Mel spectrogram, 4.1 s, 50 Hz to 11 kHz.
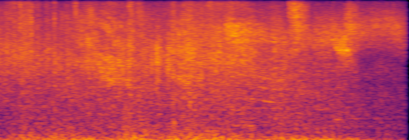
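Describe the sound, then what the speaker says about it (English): An electric nuke silo explodes when destroyed in the video game StarCraft 2, giving a loud, sustained rumbling blast with deep bass that holds for several seconds before easing off. "a gigantic electric nuke silo that explodes when it's destroyed"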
